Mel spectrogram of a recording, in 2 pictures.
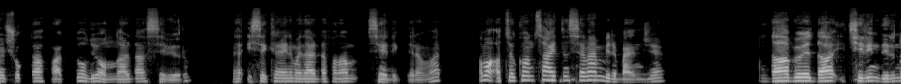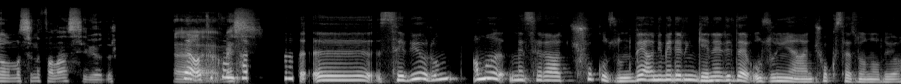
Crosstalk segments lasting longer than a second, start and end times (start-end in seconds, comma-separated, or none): none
